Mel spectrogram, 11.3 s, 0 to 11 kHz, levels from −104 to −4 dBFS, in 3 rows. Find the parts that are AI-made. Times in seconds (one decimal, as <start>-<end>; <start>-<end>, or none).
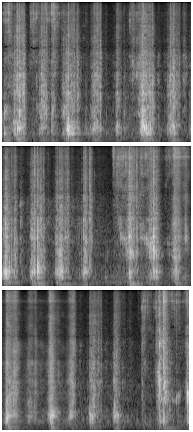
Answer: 7.2-9.0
